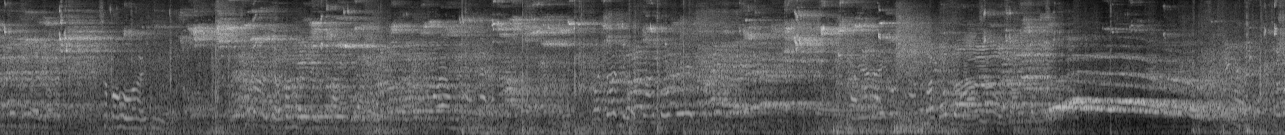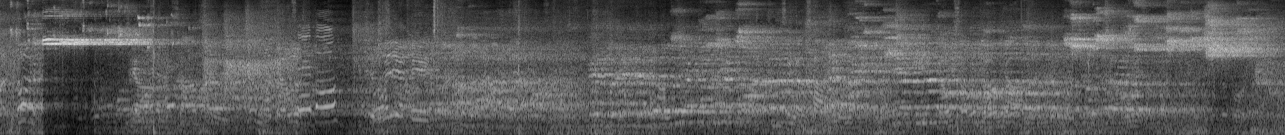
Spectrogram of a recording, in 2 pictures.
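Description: Indoor basketball game in a large sports hall: a basketball bouncing on the hardwood floor, with players' voices calling and shouting throughout. A short, high, steady tone sounds a little past the middle.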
